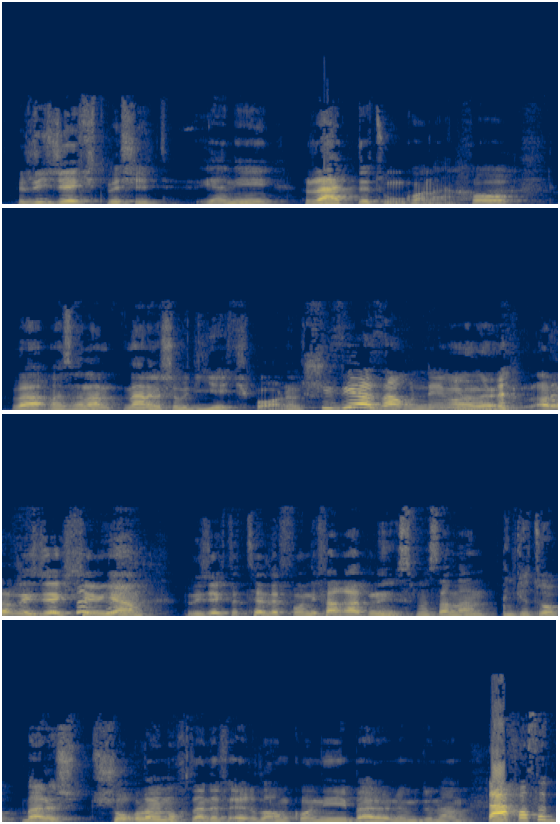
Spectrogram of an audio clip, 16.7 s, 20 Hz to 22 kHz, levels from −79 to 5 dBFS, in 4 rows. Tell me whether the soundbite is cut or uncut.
cut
